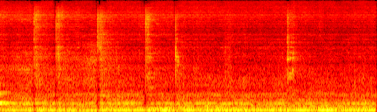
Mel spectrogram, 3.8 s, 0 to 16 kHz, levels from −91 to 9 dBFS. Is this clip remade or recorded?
remade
